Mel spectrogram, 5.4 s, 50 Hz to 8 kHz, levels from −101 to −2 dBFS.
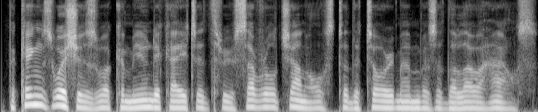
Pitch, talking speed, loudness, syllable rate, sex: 125 Hz, 180 wpm, -18 LUFS, 5.7 syllables/s, male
